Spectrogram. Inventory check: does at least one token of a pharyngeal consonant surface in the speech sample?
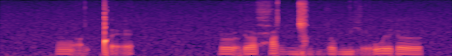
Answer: yes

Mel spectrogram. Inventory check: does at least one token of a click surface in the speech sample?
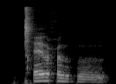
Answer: yes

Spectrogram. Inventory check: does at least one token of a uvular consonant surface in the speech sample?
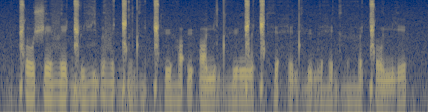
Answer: no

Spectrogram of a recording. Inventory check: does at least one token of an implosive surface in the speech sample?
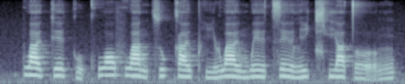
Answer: no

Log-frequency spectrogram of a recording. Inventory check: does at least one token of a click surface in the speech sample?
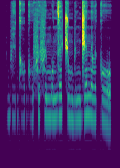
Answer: no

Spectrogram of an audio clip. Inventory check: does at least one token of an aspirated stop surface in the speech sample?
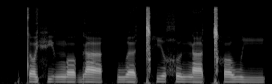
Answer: yes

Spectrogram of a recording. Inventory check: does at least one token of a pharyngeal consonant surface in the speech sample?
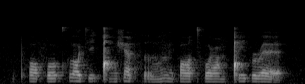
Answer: yes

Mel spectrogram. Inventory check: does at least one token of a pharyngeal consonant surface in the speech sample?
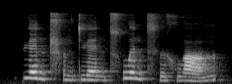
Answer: no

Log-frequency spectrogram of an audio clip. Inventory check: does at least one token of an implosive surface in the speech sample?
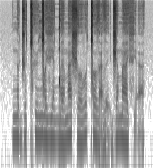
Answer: no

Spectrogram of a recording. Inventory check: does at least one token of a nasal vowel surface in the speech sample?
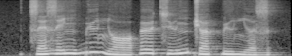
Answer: no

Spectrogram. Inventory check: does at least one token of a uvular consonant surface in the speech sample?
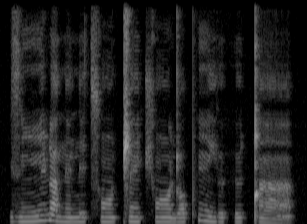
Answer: no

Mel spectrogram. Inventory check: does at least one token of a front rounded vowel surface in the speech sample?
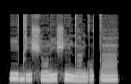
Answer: no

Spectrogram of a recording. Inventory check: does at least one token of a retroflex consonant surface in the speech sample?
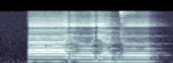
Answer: yes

